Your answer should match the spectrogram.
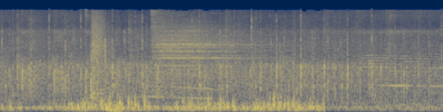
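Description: Crowd applause sound effect with music, cutting off abruptly a little over three seconds in.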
